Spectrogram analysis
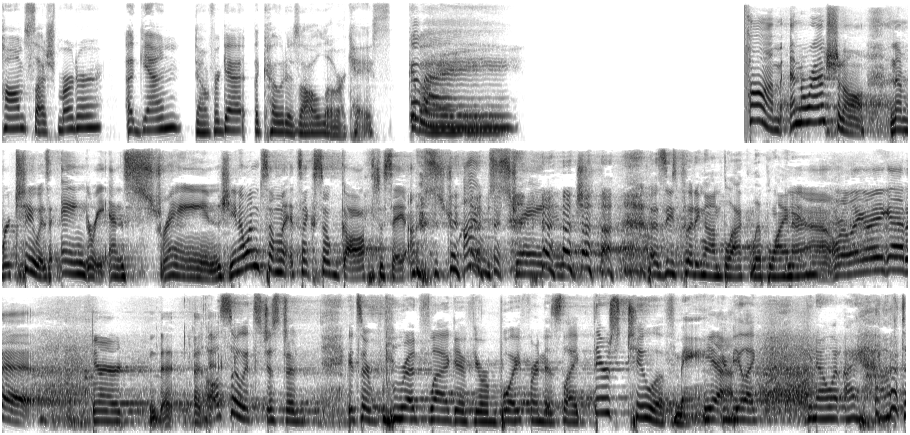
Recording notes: This week’s My Favorite Murder comes to you live from the Rams Head Live.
